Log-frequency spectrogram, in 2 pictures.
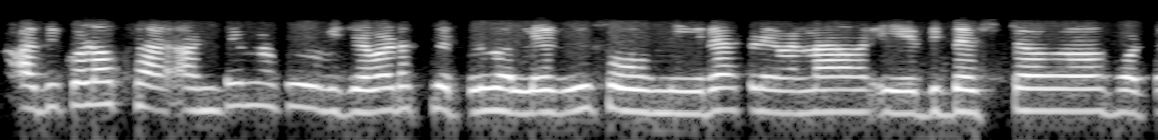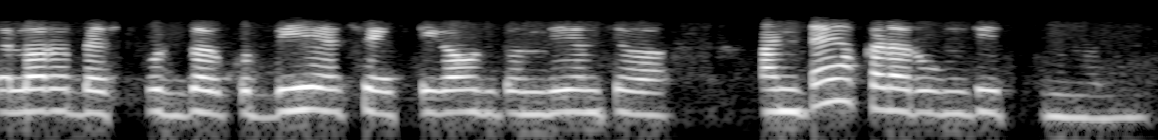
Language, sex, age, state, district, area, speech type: Telugu, female, 45-60, Andhra Pradesh, Kakinada, urban, conversation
